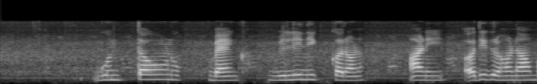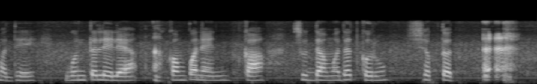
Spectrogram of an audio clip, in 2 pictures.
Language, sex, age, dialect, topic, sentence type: Marathi, female, 25-30, Southern Konkan, banking, statement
